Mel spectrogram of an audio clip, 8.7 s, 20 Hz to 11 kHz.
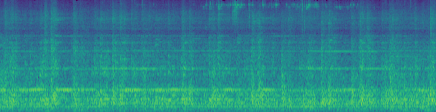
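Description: Ohmi Railway 220 series electric railcar running along the line, heard from inside the cab: a steady hum from its nose-suspended (tsurikake) traction motors and gearing over a rumble of wheels on rail, with irregular clacks as the wheels pass over rail joints.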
